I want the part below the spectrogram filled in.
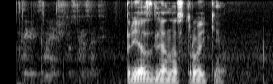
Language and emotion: Russian, neutral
